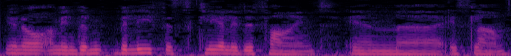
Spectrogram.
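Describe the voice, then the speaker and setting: A woman from Sweden, a guest in an interview at her home, who speaks haltingly with many fillers. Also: low voice, fairly even intonation, mellow, slight background noise. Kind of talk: conversational interview.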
